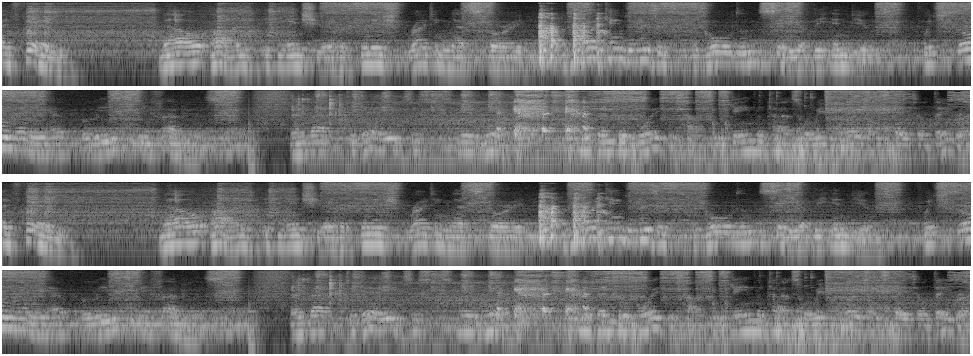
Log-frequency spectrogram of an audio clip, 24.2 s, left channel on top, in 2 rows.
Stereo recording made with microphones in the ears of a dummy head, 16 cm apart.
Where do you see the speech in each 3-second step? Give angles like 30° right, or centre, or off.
40° left, 40° left, 40° left, 20° left, centre, 10° right, 10° right, 10° right.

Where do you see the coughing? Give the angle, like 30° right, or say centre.
60° left.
